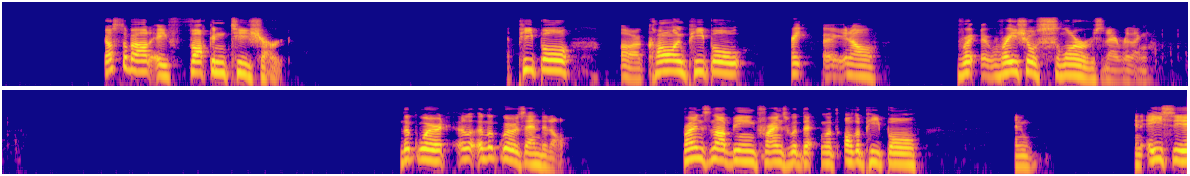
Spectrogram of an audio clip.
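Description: A middle-aged man talks calmly and close to a microphone, in short bursts with pauses.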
